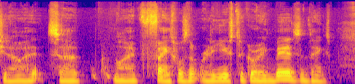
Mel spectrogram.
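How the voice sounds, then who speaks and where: A man with an English accent talks at a medium pitch with fairly even intonation. His tone is dark and mellow, and somewhat breathy. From England. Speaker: beard-growing vlogger. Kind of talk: casual video log. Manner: hesitant, many fillers.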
